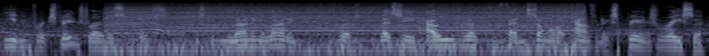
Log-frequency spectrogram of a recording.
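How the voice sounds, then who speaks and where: A man's voice: medium pitch, fairly quick, heavy background noise. Hesitant man commentating a sim race. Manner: hesitant, many fillers. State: losing his voice.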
